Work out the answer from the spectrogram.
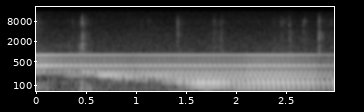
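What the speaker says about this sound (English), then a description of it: "I'm sorry for that cave noise." A steady, droning video game cave ambience hum with layered low tones and a slowly sliding pitch, plus faint scattered clicks and chirps, continuous and fairly loud.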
